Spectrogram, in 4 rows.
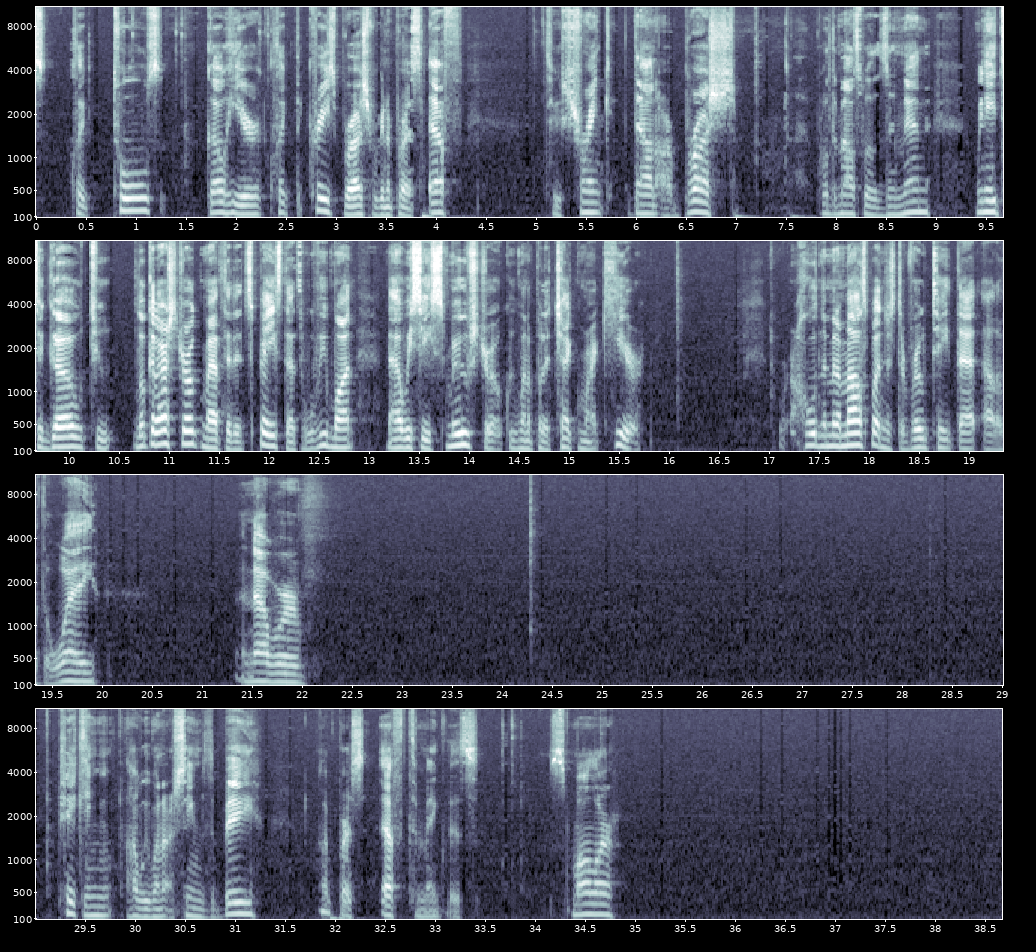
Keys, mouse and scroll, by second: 0.8 click, 1.0 click, 1.4 click, 1.5 double click, 2.2 double click, 2.3 double click, 4.9 click, 4.9 f, 5.4-5.8 scroll up 4, 6.1 scroll down 1, 6.2-6.5 scroll down 1, 6.7-7.2 scroll down 2, 7.2 shift+middle click, 7.7 scroll up 3, 14.7 click, 14.8 click, 15.5-16.0 scroll down 1, 16.1 middle click, 24.3 middle click, 29.5 middle click, 33.6 click, 33.8 click, 34.6 click.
